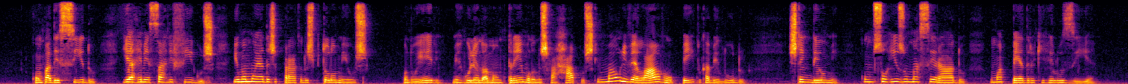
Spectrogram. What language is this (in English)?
Portuguese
